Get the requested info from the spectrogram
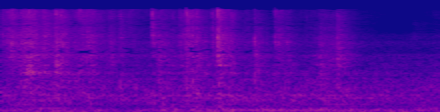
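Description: Handling noise from a cardboard fragrance box being turned over in the hands: a quick run of light rustles and clicks that thins out and fades over the second half.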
